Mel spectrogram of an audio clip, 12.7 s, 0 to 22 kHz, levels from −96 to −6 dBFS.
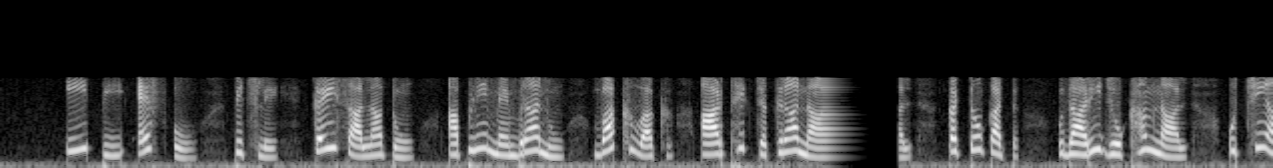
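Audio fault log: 8.22–9.00 s, call audio freeze: right after "ਵੱਖ ਵੱਖ ਆਰਥਿਕ ਚੱਕਰਾਂ" the speech stalls for about 0.76 s. The last sound smears into a fading buzz that drops to silence for about 0.44 s, then picks up cleanly at "ਘੱਟੋ ਘੱਟ ਉਧਾਰੀ ਜ਼ੋਖਿਮ" with nothing lost. Everything after just runs 0.76 s late. That's likely a jitter buffer running dry while packets were held up, with the receiver stretching the last sound to fill the gap. The call band stops at 4 kHz, which fits G.711 at 64 kbps.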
